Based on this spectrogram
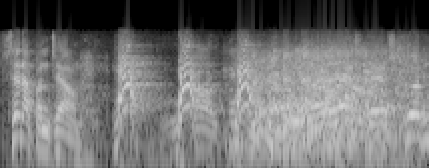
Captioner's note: dog barking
